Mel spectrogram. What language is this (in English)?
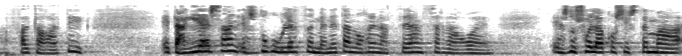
Basque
